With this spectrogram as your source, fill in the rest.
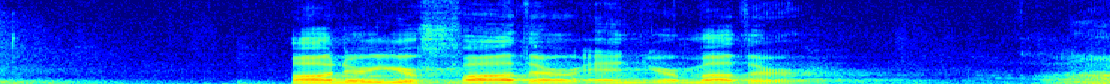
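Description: An elderly man reads out a line aloud through a microphone.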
